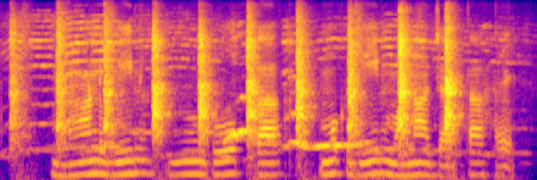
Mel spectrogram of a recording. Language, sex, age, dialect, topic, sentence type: Hindi, female, 56-60, Kanauji Braj Bhasha, agriculture, statement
